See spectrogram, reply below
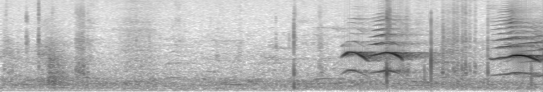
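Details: Peacock giving its mating call: after quiet murmured voices, two loud, nasal, wailing cries ring out, each an arched tone that swells and falls, the second one shorter, with faint human chatter underneath.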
